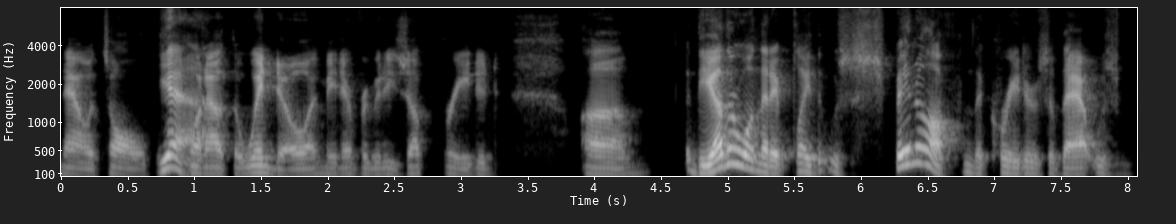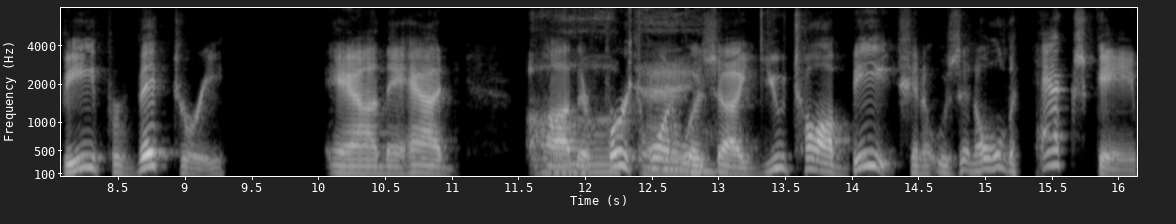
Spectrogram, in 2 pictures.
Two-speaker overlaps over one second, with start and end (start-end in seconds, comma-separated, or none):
11.7-13.0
